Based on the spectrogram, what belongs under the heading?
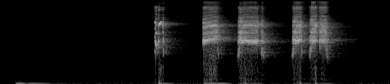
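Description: A black francolin gives a harsh, grating phrase of five loud, raspy notes in quick pairs over about two seconds, after a short faint knock.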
